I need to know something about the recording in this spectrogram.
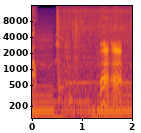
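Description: A ship's deep horn sounding one long, steady note.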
